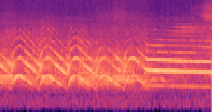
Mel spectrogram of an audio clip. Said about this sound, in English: Everybody hold on. There's an ambulance driving by.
